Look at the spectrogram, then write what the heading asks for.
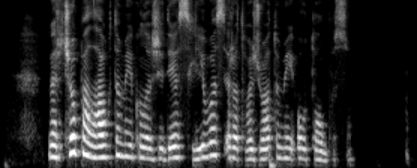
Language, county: Lithuanian, Panevėžys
